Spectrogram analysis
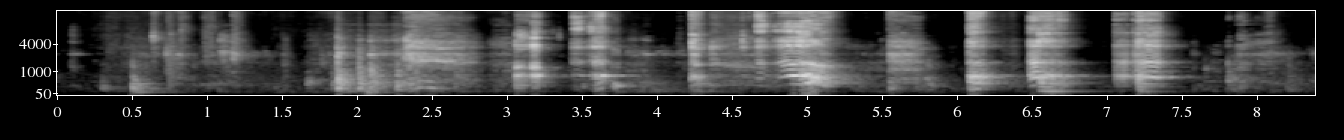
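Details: Children doing a burp challenge, taking turns with short, voiced, gurgling burps separated by brief pauses.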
